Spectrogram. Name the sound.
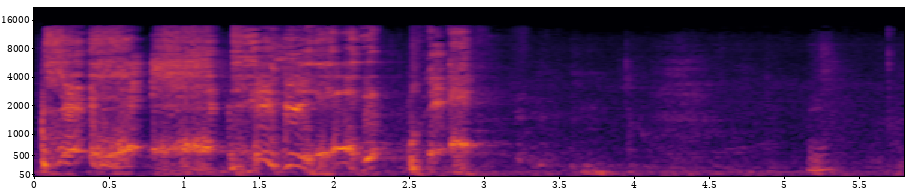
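coughing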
